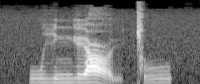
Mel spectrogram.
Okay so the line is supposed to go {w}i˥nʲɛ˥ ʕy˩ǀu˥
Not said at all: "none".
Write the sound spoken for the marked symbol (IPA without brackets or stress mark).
w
